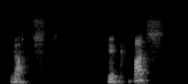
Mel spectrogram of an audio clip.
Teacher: The Q is sort of a slight V here, yeah? Quatscht.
